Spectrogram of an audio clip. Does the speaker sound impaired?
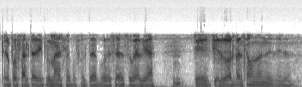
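Yes: Parkinson's disease; onset after returning to Bogotá, stooped hunched posture at times, loss of strength, weakness; neurologist care, walking, running and tennis exercise, felt stronger after two weeks; voice sometimes trembles, sometimes intelligible, sometimes not understood at all.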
